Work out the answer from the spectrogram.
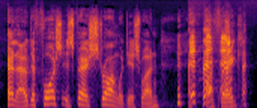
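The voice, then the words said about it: Imitates another person's voice, Cockney. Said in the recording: “real Cockney accent ... You're just doing a Michael Caine impression.”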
